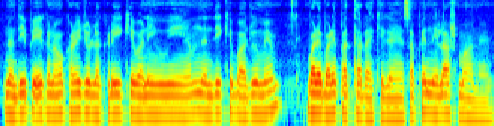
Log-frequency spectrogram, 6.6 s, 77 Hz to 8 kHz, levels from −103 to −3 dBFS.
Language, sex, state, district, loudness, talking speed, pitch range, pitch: Hindi, male, West Bengal, Dakshin Dinajpur, -27 LUFS, 225 wpm, 120-130 Hz, 125 Hz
